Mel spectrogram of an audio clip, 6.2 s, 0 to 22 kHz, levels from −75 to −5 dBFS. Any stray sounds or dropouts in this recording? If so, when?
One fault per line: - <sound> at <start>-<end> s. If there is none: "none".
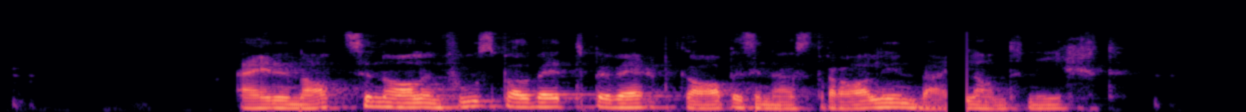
- dropout at 4.7-4.8 s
